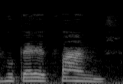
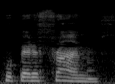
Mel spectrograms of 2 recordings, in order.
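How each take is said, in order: First: No R sound is inserted before the ending. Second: An R sound is inserted before the ending. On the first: The speaker calls it right. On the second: The speaker calls it wrong.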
